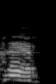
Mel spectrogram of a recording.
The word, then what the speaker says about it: Герц: певна одиниця вимірювання яка називається Герц означає DC читається Герц честь фізика названа німецького Також ми з вами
